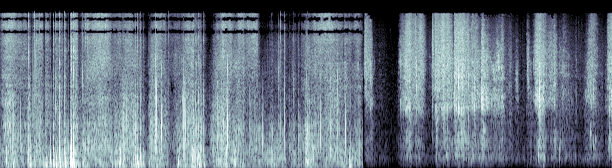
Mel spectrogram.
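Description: A hand pressing and rubbing the fabric of an inflated Sea to Summit air sleeping pad, which squeaks and crinkles under the hand for about seven seconds. After a short break, hands rub the fabric of an REI Co-op Helix sleeping pad, a softer rustle without the squeak.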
